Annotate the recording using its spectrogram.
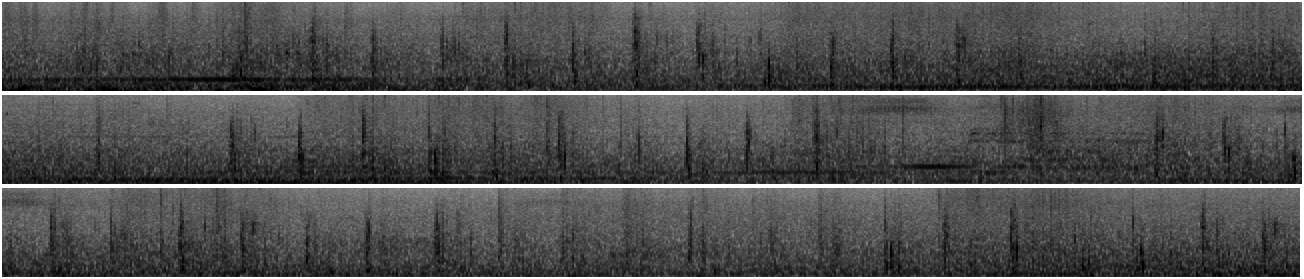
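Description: Footsteps crunch quickly on dry ground.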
